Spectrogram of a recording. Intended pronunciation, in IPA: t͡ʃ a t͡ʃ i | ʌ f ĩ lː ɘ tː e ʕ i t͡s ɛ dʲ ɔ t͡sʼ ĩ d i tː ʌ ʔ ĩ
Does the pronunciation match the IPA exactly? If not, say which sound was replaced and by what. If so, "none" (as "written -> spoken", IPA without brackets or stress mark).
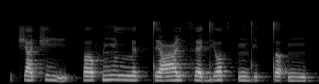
none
